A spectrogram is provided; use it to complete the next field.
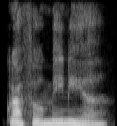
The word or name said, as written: graphomania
